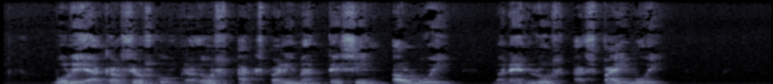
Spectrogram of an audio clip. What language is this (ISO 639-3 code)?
cat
